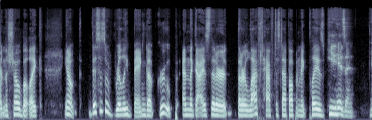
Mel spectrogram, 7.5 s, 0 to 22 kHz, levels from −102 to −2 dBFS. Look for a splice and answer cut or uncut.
cut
